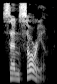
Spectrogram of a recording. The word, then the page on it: sensorium: British English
